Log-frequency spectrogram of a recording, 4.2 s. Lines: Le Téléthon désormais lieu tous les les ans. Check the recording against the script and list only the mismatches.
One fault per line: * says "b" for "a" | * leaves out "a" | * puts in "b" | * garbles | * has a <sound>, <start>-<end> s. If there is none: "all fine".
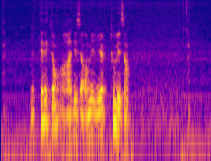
* puts in "aura"
* leaves out "les"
